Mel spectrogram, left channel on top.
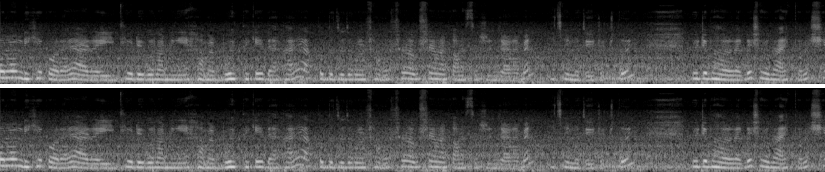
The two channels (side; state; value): both; identical; correlation 1.00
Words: লিখে করাই আর এই থিওরিগুলো আমি আমার বই থেকেই দেখাই। আপনাদের যদি কোনো সমস্যা হয় অবশ্যই আমার কমেন্ট সেকশনে জানাবেন। আজকের মতো ভিডিও ভালো লাগলে সবাই লাইক করবেন,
